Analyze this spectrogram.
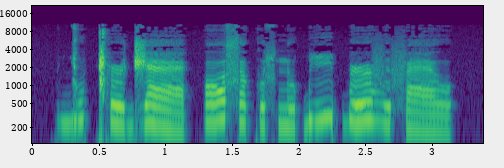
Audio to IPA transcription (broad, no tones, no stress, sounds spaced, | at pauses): ɟ u ǁʰ ə˞ d͡ʒ æ | ɔ s ʌ k ʊ ɬ n ʊ ɓ i ɓ ə˞ v ɪ f æ o̯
